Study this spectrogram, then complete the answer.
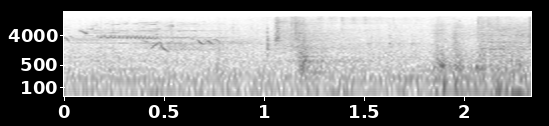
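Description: An arrow whooshes through the air with a sharp zap.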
